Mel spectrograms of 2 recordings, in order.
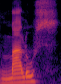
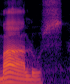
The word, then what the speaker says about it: malus: a double meaning because malus and malus they sound almost the same. The only difference being the length of the vowel and it can mean apple or evil.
